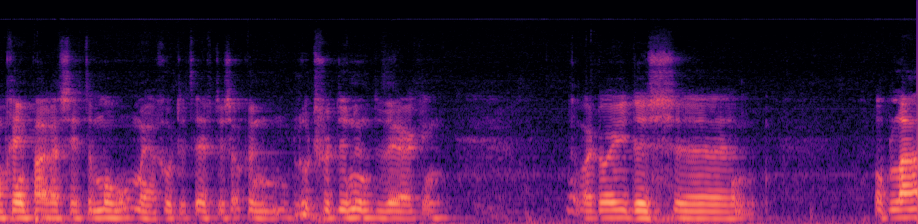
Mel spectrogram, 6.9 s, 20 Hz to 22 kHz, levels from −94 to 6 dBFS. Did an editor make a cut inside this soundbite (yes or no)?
no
